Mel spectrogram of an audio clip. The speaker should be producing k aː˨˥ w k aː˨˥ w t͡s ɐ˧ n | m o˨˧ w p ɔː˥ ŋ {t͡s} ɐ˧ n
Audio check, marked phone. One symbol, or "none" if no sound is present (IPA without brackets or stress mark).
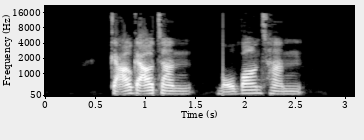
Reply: t͡sʰ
